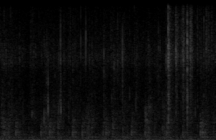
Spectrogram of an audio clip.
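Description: Faint, scattered crunching and crackling of snow being packed by hand, with a quick cluster of louder crunches near the end.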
